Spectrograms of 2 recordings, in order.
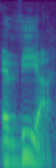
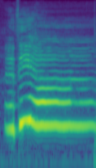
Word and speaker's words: Evija: It's pronounced it's spelled Evija, but according to Lotus, it's pronounced Evija. Evija!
